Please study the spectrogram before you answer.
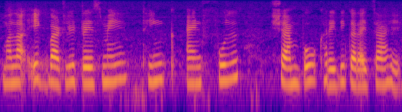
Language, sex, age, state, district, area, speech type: Marathi, female, 18-30, Maharashtra, Akola, rural, read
